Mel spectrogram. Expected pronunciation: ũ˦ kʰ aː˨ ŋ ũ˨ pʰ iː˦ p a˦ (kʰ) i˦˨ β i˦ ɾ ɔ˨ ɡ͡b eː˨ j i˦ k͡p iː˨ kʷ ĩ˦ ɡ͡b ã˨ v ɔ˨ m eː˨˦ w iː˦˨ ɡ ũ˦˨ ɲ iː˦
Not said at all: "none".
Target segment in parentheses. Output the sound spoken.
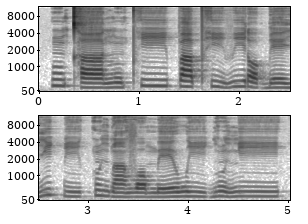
pʰ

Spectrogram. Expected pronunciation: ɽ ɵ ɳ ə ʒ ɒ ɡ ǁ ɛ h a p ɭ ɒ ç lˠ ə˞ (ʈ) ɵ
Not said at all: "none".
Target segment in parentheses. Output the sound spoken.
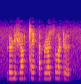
ʈ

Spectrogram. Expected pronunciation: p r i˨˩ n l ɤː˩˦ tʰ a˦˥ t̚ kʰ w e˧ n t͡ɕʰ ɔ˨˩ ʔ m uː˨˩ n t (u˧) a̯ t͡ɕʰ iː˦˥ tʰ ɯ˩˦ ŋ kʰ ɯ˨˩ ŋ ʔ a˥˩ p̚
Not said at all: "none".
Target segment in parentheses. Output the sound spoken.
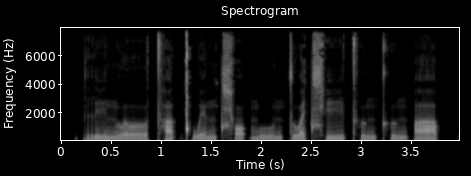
u˧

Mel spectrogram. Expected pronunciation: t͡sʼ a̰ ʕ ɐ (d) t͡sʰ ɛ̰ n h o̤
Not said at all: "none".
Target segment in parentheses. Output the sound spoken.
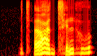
d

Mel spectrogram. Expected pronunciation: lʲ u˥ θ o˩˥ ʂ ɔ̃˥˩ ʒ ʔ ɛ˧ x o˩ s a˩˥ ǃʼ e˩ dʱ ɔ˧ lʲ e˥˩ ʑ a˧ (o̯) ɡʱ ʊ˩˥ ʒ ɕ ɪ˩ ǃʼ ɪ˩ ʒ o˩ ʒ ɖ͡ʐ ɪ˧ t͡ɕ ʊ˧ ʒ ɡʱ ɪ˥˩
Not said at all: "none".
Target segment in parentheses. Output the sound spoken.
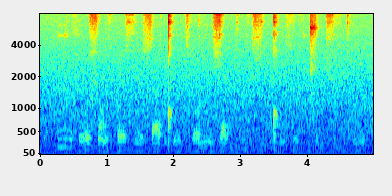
o̯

